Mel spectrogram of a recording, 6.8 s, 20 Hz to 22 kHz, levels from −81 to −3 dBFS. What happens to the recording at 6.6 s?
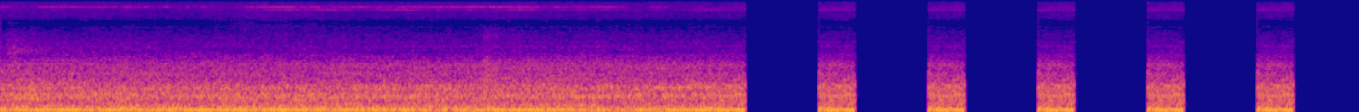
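At 6.6 s the audio is inside a stutter with silent gaps that runs from 3.73 s to the end. A 182 ms burst repeats every 548 ms with about 366 ms of digital silence between, five times in all. This is likely a player or stream stalling, replaying its last fragment on each retry and then running dry, so the intended audio is lost.

Under that, generation loss colours the sound: it is swirly, smeared and hollow, attacks are blurred, and nothing sounds above 19.9 kHz. The likely cause is repeated MP3 re-encoding, around ten passes, which fits a 128 kbit/s chain where each pass requantises on a shifted frame grid and piles up noise and spectral holes.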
